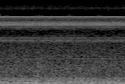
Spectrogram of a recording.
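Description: A cricket trills steadily and without pause, a thin, high-pitched whir that holds fairly faint over a low background rumble. No one speaks.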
